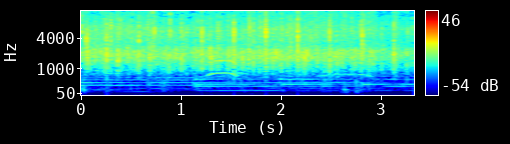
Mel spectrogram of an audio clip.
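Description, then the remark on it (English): A crowd claps steadily for Jesus and for everyone who said yes, in a dense, sustained wash of applause, with faint cheers and a brief whistle-like tone riding over it. “Come on, let's clap. Let's really clap for Jesus, for everyone that said yes.”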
